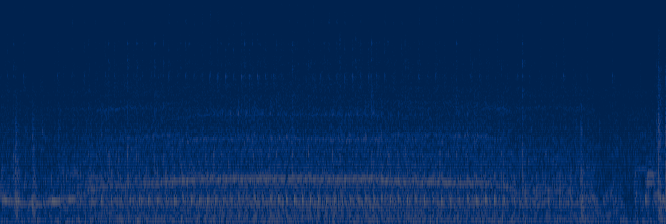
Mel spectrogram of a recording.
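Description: A sewing machine runs continuously, sewing a permanent stitch on a fly front zipper, a steady whirring drone for over ten seconds that slows near the end, close and alone without talk.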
